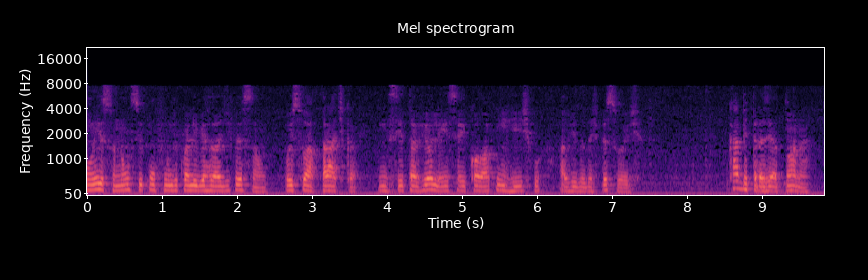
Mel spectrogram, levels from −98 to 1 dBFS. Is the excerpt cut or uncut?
cut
